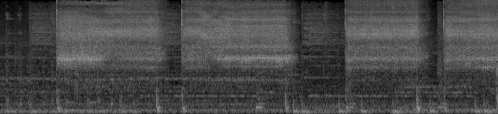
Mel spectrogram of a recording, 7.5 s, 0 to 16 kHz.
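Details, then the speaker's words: Cheyenne Thunder tattoo machine that would not switch on, repaired after a detached 47 µH coil was bridged with 1206 jumpers, motor powered through the circuit with protection intact: short bursts of smooth high buzzing whir, no grinding; runs normally. "видим всё работает при этом мы подключились не напрямую к мото а ВС как положено через схему то есть вся защита у нас остаётся работоспособной"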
